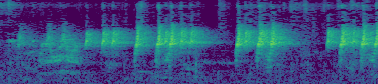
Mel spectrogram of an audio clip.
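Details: Common quail calling with bright, quick-pulsed phrases, several notes per burst, the bursts following each other roughly every second.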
